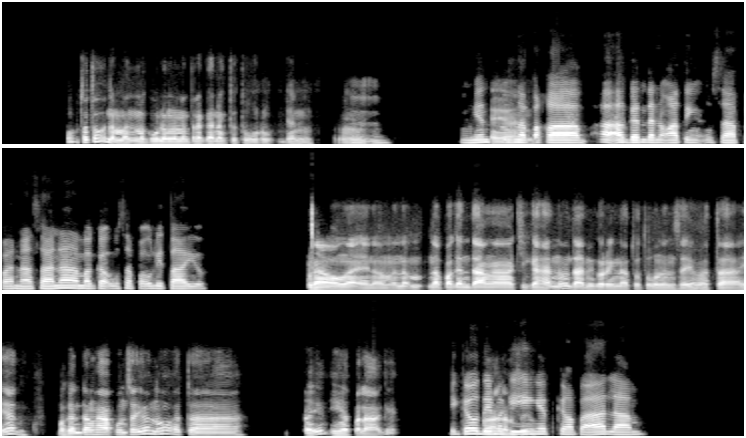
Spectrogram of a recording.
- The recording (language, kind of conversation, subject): Filipino, unstructured, Paano mo ipinapakita ang kabutihan sa araw-araw?
- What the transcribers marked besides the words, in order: dog barking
